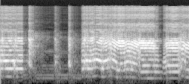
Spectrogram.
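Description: Background music with a wavering, ornamented vocal-like melody; it drops out briefly just before a second in, then resumes.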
